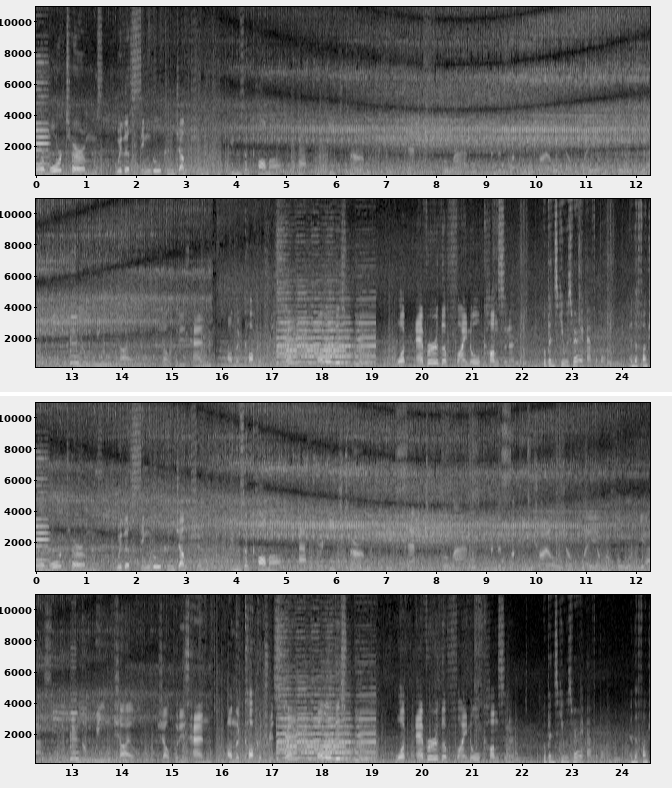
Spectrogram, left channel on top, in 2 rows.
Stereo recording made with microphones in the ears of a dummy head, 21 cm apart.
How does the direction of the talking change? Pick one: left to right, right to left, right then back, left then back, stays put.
right then back.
